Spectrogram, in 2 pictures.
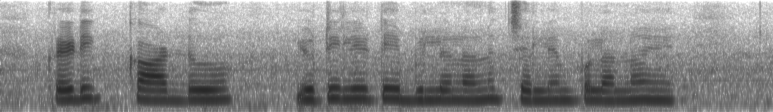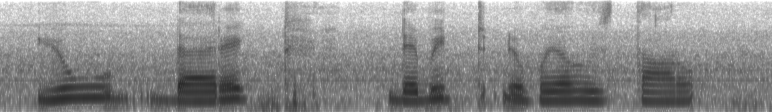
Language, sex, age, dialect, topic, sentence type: Telugu, female, 18-24, Central/Coastal, banking, statement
